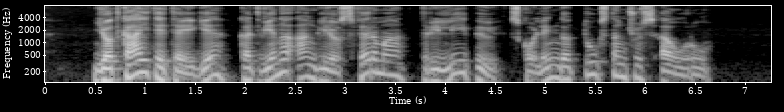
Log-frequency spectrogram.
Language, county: Lithuanian, Kaunas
